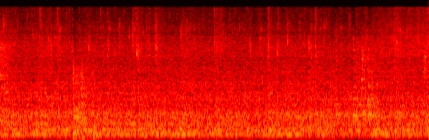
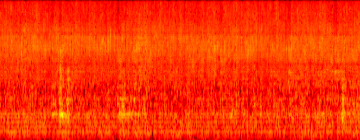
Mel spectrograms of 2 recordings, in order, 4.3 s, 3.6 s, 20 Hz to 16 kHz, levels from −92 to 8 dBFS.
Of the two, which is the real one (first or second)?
first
